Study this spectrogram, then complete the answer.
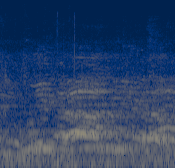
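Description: Shouting crowd of rioters during a police riot-control drill at a PAC battalion ground, a dense roar of raised voices and cries, loud and continuous throughout.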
